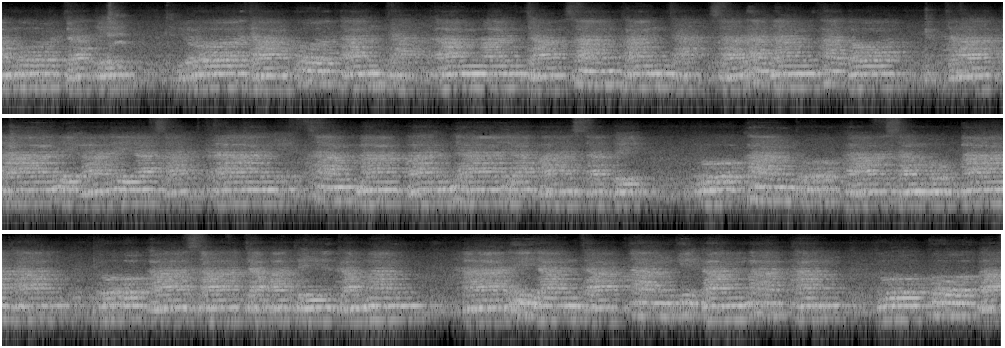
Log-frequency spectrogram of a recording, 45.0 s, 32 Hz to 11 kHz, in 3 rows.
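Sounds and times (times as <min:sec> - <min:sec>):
monks chanting in unison: 0:00.0 - 0:24.8, 0:25.4 - 0:45.0.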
